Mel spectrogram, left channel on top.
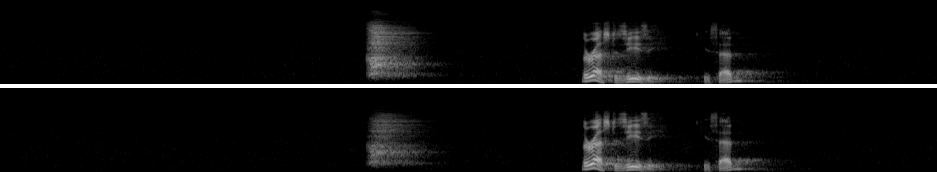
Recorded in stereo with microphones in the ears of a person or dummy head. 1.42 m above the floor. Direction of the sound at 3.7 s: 85° left.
